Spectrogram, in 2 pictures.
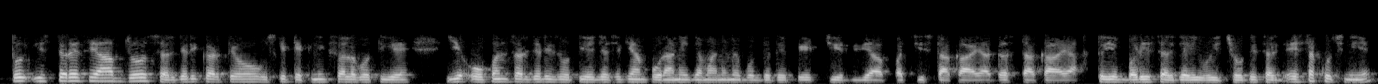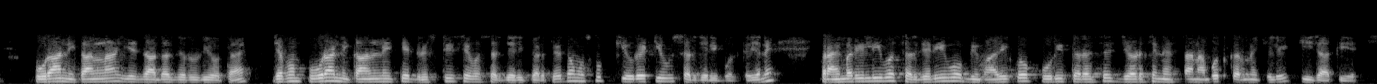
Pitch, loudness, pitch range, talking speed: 120 Hz, -19 LUFS, 110-135 Hz, 200 wpm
